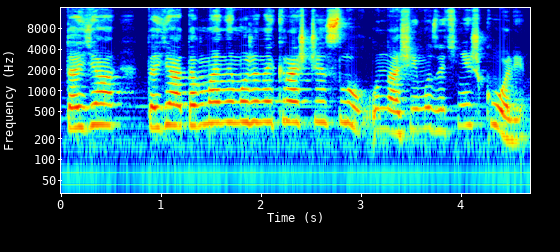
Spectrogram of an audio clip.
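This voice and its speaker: A woman's voice: medium pitch, moderate pace, mellow, soft background music, lightly acted. A woman voicing a proud, stubborn schoolgirl in a storybook reading, musing and indignant.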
